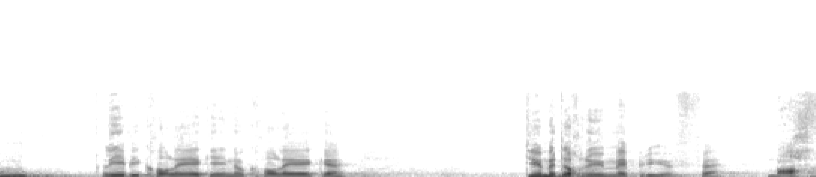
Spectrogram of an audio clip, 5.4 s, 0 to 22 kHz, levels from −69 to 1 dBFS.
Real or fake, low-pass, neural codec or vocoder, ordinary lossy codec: real; none; none; none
